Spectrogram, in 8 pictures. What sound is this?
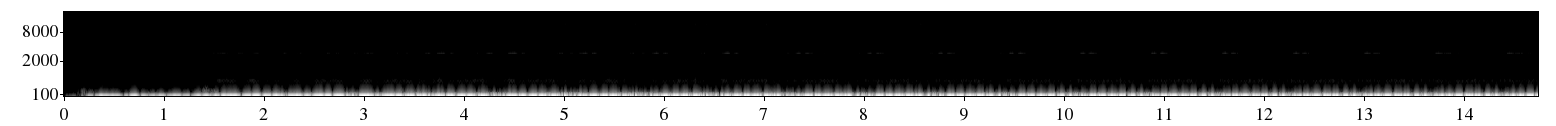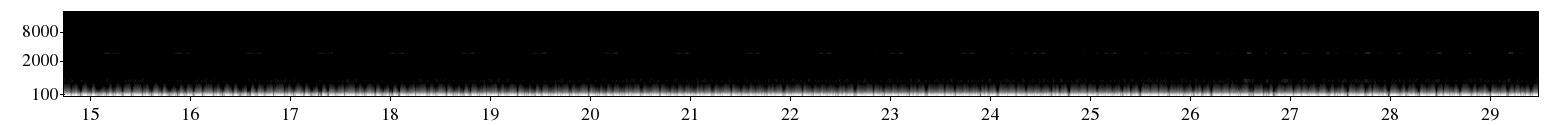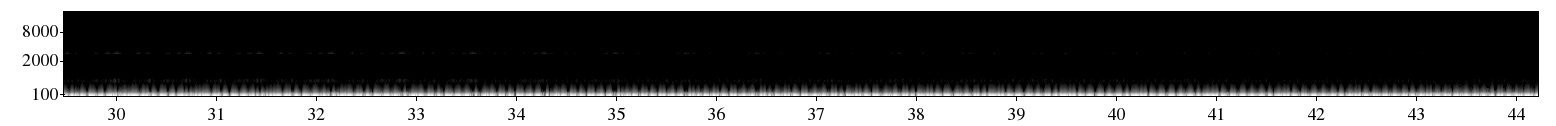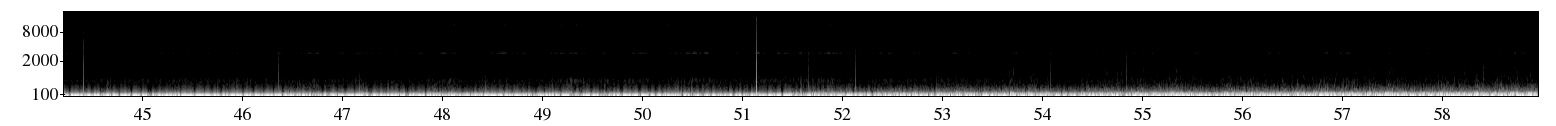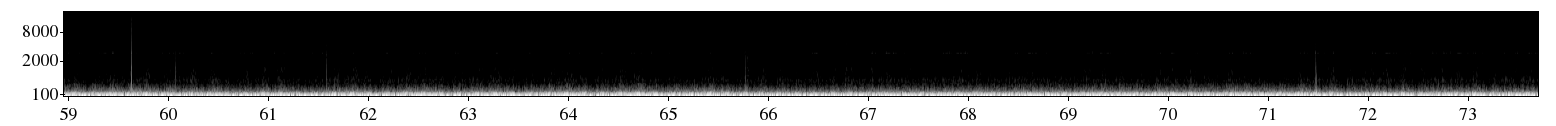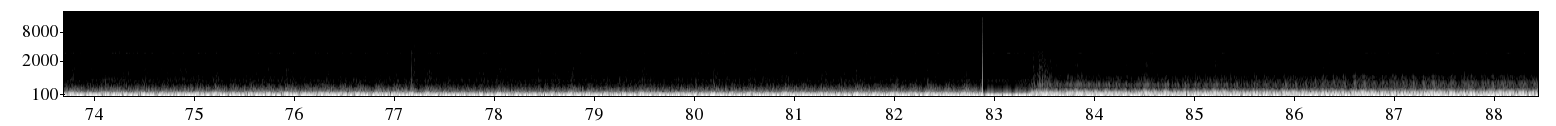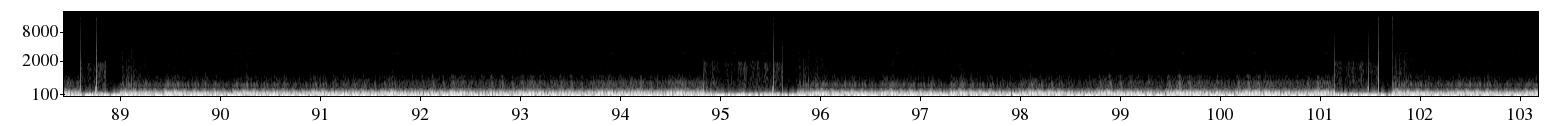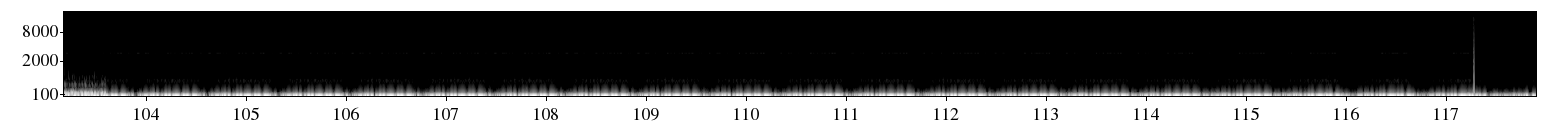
Here we are again. In the machine room of Worlds largest container freighting, namely ' M/S Emma Maersk'. Ihave presented machine room Before and thought you had got enoigh of such sounds, but it seems as you never get enough! Alright then. In this clip you have come closer to the real machine room in the meaning that you don't hear the main Engine only, but also enormous diesel Engines for generating the many MWatts for generating electrical colour, Engines for the tap water and many other needs. You can't spend many minutes in Emma's gigantic machine room, you'll get tinnitus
